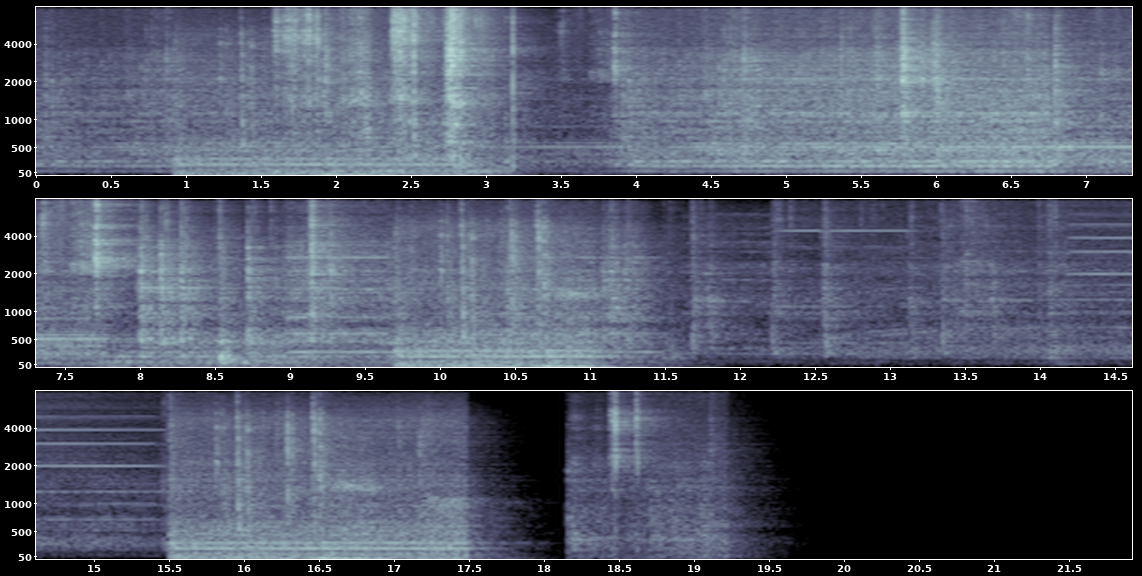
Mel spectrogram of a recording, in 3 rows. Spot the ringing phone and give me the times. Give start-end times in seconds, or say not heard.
not heard.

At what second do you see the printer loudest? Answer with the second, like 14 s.
6 s.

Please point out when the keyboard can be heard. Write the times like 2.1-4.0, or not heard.
0.9-3.0, 9.7-11.2, 15.5-17.6.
